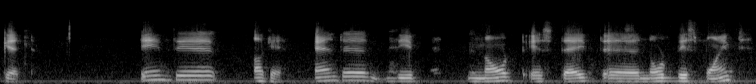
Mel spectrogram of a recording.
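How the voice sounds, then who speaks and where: Slow, halting Quran teacher, muffled call. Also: mid-range voice, fairly even intonation, fairly bright tone. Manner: halting, repeats points and checks understanding often. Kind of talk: one-on-one online lesson, explaining and drilling pronunciation. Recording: dull lo-fi online call, clear background noise.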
